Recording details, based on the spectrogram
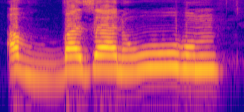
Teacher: زا کی ادائیگی میں سیٹ جیسی آواز آنی چاہیے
